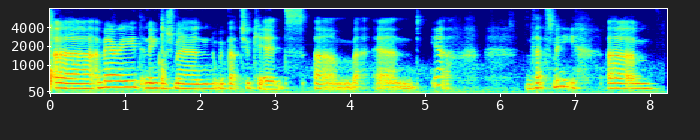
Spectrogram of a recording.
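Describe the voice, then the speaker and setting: Creaky-voiced woman chatting casually. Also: lowish voice, very animated, takes it slowly, slight background noise. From Iceland. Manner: rambling, self-deprecating, chatty. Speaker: video host of a cross-stitch channel. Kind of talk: casual vlog chat to camera.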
